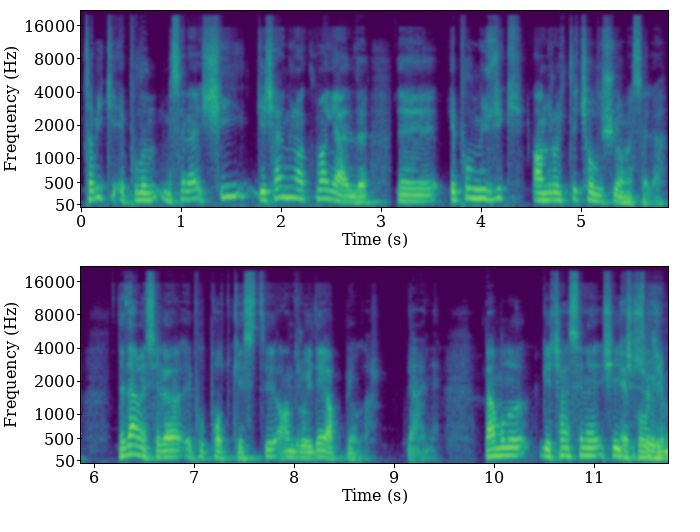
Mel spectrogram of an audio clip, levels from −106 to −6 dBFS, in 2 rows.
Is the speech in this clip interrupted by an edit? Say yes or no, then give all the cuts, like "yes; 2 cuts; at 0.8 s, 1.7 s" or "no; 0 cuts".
yes; 1 cut; at 3.1 s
